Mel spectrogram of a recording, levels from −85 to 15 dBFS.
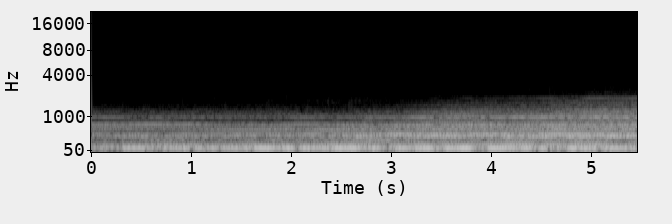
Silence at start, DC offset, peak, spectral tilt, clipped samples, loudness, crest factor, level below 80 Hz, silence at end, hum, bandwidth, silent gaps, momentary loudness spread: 0 s; under 0.1%; -8 dBFS; -15.5 dB/octave; under 0.1%; -22 LUFS; 12 dB; -40 dBFS; 0 s; none; 2.1 kHz; none; 7 LU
